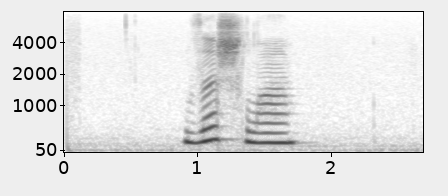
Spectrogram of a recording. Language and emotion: Russian, neutral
